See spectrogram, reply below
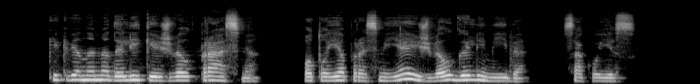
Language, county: Lithuanian, Panevėžys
